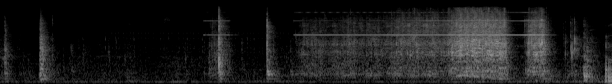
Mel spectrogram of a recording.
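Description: Cordless drill-driver driving a coarse-thread screw into the plastic air-cleaner housing of a small mower engine: a few light clicks, then the driver's motor runs for about two seconds, getting louder before it stops.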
